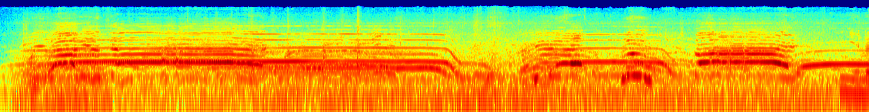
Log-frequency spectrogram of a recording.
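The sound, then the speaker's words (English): A crowd of voices calls out in long, drawn-out tones, loud, rising and falling in waves over a steady murmur of onlookers, as a horse-drawn wagon carrying John Lewis's flag-draped casket crosses a bridge over the Alabama River. One person yells "Goodbye, soldier" while others, including Alabama state troopers, salute the procession. “Someone in the crowd yelled, "Goodbye, soldier," as others saluted the procession, including Alabama state troopers.”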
